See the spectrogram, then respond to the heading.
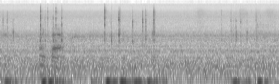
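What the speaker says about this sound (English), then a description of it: "And go through and type them all in." Rapid typing on a computer keyboard, bursts of close, crisp key clicks with brief pauses, over faint background hiss; someone speaks over it.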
